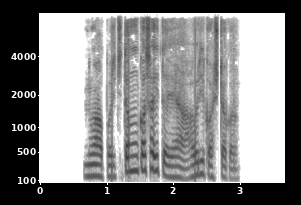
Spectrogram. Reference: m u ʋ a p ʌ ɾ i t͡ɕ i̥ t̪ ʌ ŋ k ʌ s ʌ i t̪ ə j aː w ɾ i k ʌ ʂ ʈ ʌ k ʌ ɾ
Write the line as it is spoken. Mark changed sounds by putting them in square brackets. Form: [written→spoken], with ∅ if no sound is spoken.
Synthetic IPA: [m→n] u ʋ a p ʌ ɾ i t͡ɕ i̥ t̪ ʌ ŋ k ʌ s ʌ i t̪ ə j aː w ɾ i k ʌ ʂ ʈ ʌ k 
